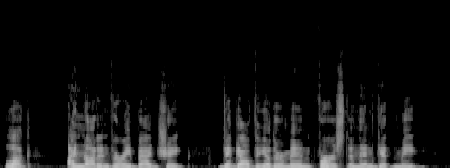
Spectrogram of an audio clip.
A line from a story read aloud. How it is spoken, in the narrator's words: the miner called out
